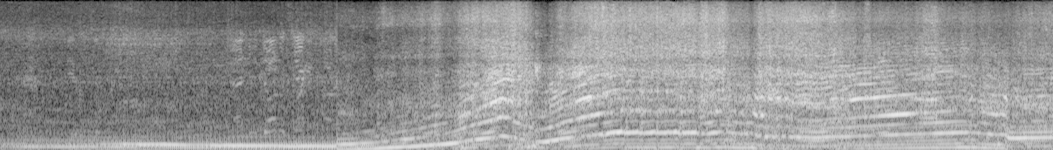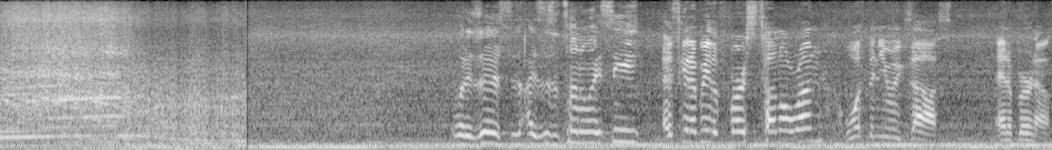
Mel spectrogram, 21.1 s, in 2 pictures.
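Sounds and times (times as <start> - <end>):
car engine revving through gears: 3.3 - 13.0.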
